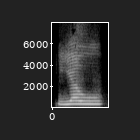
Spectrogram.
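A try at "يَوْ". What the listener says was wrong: Yau wrong. Why? They're dragging.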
